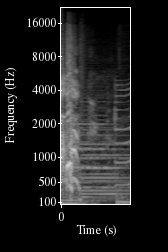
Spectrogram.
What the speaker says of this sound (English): sorry, I coughed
